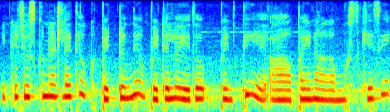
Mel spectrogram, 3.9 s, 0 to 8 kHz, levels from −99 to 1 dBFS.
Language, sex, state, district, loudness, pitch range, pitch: Telugu, female, Andhra Pradesh, Sri Satya Sai, -14 LUFS, 240-300 Hz, 250 Hz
